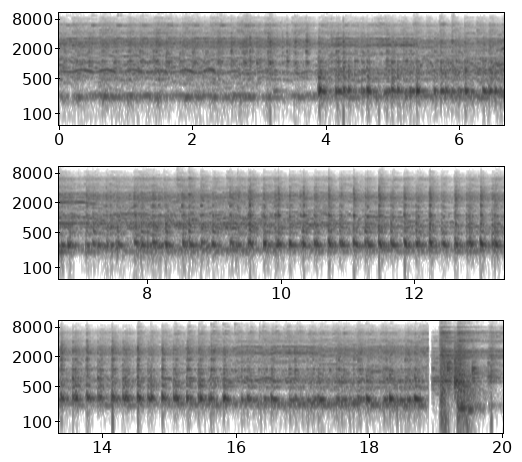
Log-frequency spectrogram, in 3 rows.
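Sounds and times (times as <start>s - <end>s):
drum ensemble playing fast beat: 0.0s - 20.0s
background music: 5.5s - 10.9s.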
